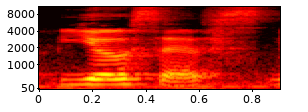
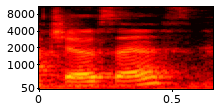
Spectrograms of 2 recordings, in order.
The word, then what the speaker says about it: Yosef: Okay, so we've been pronouncing Yosef's name is Yosef, not Joseph. And then her sister is Kate. – Okay. – It's K-E-I-T-E-H.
